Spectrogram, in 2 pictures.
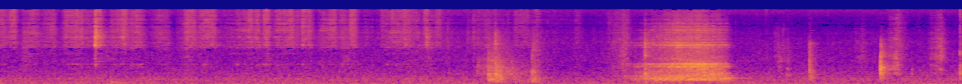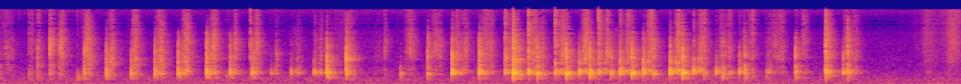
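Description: A utensil scraping cake batter out of a plastic mixing bowl in quick repeated strokes, several a second, through the second half. There is a brief dull noise about eight seconds in.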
